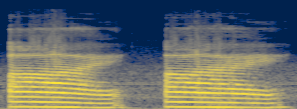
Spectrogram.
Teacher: Long I plus E, here we really feel the movement.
